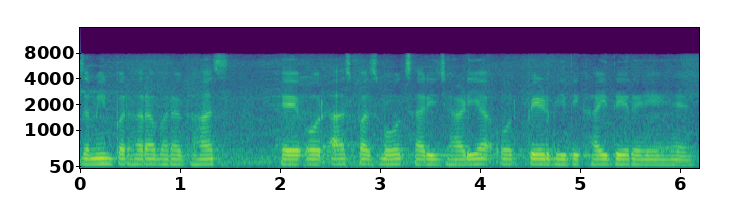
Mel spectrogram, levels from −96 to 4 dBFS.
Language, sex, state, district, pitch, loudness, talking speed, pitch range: Hindi, male, Arunachal Pradesh, Lower Dibang Valley, 120 Hz, -16 LUFS, 175 wpm, 115-125 Hz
